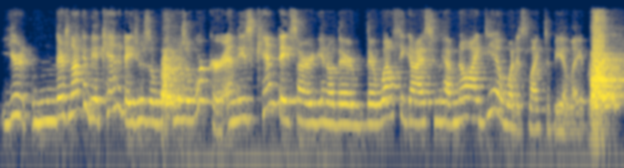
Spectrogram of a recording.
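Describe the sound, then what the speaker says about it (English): A dog barks in the background while someone talks steadily over it, the barks mostly buried beneath his voice. "that's my dog barking"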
